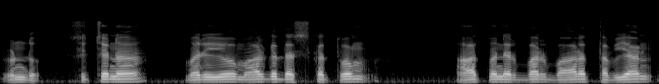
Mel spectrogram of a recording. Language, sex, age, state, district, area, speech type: Telugu, male, 45-60, Andhra Pradesh, Annamaya, rural, spontaneous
